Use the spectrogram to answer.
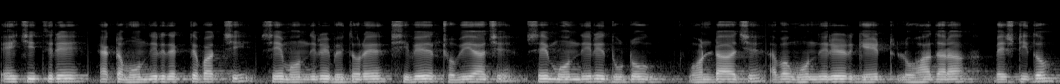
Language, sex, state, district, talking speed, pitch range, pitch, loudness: Bengali, male, West Bengal, Malda, 135 wpm, 120-130 Hz, 125 Hz, -20 LUFS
